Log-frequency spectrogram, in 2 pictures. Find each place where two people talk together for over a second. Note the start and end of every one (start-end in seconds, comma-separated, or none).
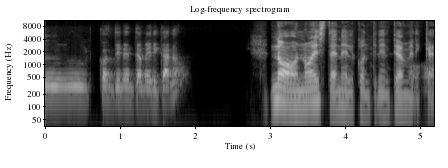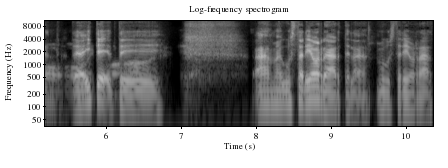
4.8-6.8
